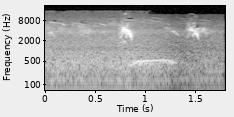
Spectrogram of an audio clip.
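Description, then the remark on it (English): A house sparrow gives two short, bright chirps about a second apart, fairly faint, over a soft background hiss with no voices. “The house sparrow is widely distributed and is especially associated with permanent human habitation.”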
